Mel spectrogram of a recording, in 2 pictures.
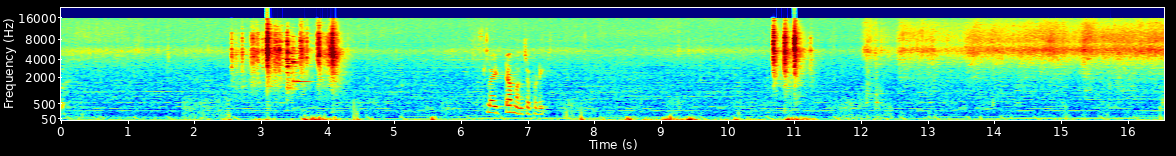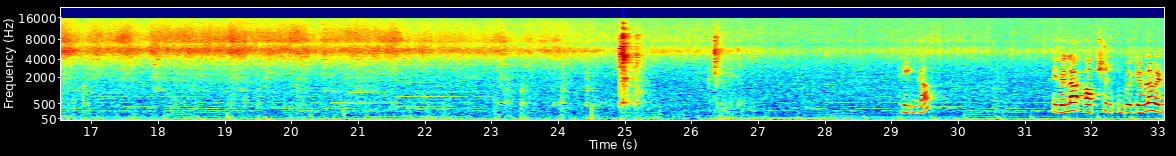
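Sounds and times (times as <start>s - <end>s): food sizzling in a frying pan: 0.0s - 33.0s.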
